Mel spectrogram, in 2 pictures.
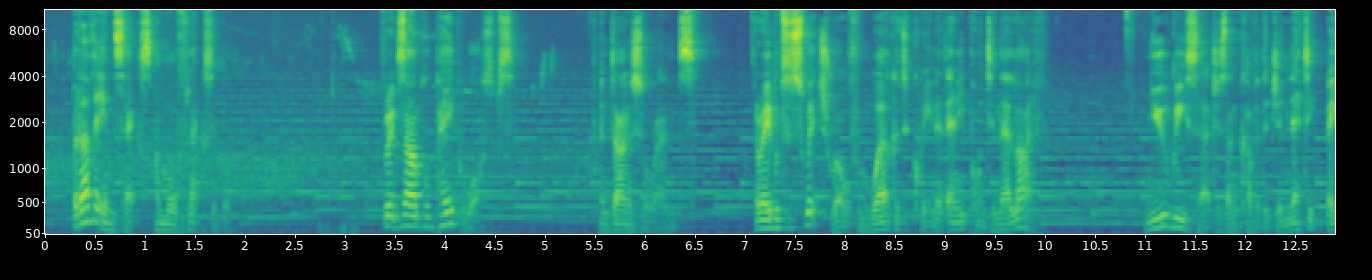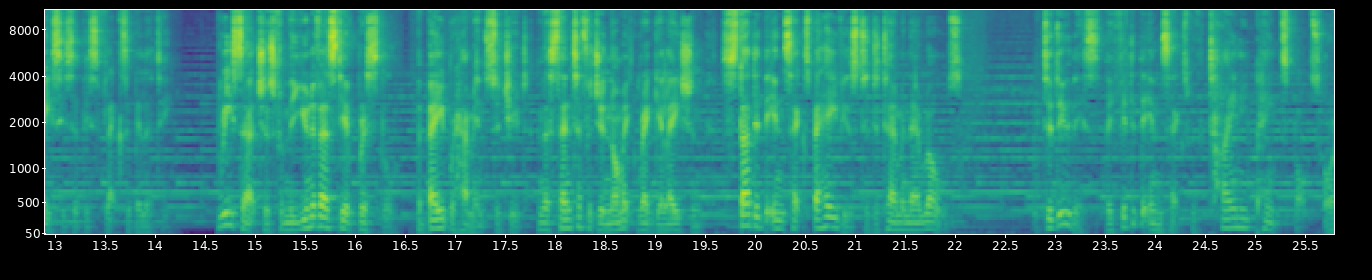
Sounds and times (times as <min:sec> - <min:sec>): Speech: 0:00.3 - 0:01.9, 0:03.4 - 0:04.7, 0:05.5 - 0:06.5, 0:07.1 - 0:10.0, 0:11.0 - 0:22.1, 0:22.8 - 0:25.7.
